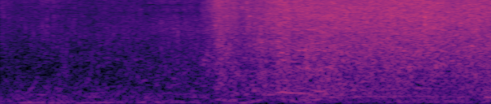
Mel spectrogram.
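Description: A man gasps and shouts in water.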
